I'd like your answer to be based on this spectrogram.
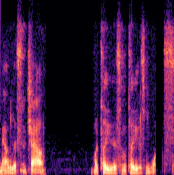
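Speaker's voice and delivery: very quiet, hushed, tough gangster-style voice. Mocking a game commander by acting him out: gangster Zavala voice. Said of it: "Zavali's gangster as shit".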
